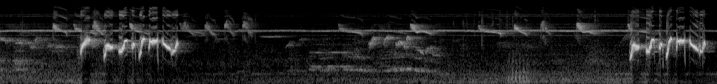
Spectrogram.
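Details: Decoy red-whiskered bulbul song used to call wild birds: two loud bursts of rapid, looping whistled notes about five seconds apart, with softer high chirps of other birds between them and a constant high-pitched whine.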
